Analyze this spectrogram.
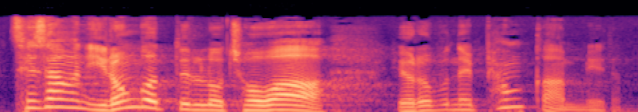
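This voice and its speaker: A man in his thirties preaching a sermon to teenagers as youth pastor, moving between hushed, soft remarks and loud, fervent exclamations. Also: high-pitched, fairly quick. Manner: animated, swings between hushed asides and loud shouted slogans. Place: church sanctuary. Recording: long hall reverb.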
